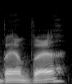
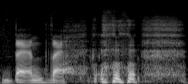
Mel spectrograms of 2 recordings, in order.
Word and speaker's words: BMW: I mean, BAMV. Uh, that's how it's pronounced, BAMV.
